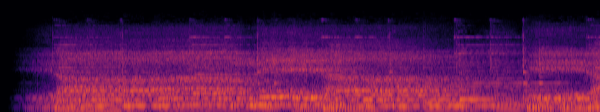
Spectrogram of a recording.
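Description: Hindu devotional chanting sung to a musical accompaniment with a steady low drone, fading in from silence about half a second in and going on in sung phrases.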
